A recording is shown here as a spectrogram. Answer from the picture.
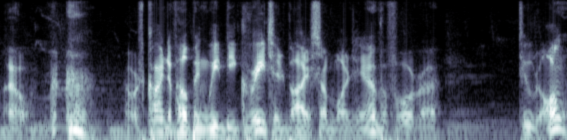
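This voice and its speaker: A man's put-on character voice, very deep and raspy, at a moderate pace with long, frequent pauses over background music. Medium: actual play. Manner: gruff, commanding.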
